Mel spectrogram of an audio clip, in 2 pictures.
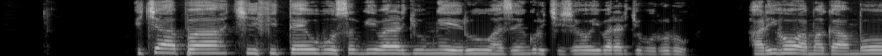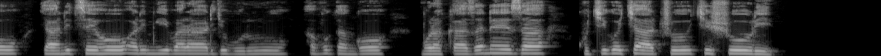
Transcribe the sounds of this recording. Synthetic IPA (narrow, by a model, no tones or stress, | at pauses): icaːpacifite̞uβusobɡiːβaɾaɾɟuːmŋe̞ːɾuhazeːŋɡuɾuciʒe̞ho̞iβaɾaɾɟuːβuɾuɾu | haɾiɦo̞amaɡaːmbo̞ | jaːndit͡se̞ɦo̞aɾimŋiːβaɾaɾɟuβuɾuɾu | avuɡaŋɡo̞ | muɾakaːzane̞ːza | kuciɡo̞caːt͡ʃuciʃuːɾi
